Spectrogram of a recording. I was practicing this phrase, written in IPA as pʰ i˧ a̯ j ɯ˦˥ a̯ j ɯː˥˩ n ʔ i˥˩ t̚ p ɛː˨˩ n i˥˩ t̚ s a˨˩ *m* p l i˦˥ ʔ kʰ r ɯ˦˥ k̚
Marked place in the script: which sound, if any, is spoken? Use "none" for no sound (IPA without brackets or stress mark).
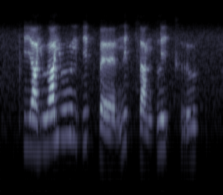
ŋ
